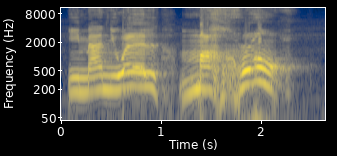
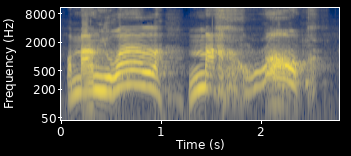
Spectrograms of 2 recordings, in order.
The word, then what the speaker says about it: Emmanuel Macron: You have to say it like that. If you're speaking French, you want to show respect. So you got to build up the phlegm. Emmanuel Macron. You make it sound like you have macaroni and cheese stuck in the back of your throat.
